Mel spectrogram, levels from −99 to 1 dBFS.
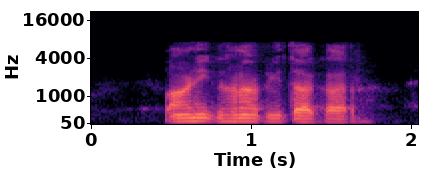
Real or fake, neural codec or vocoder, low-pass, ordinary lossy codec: fake; codec, 24 kHz, 3 kbps, HILCodec; 7.2 kHz; AAC, 48 kbps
